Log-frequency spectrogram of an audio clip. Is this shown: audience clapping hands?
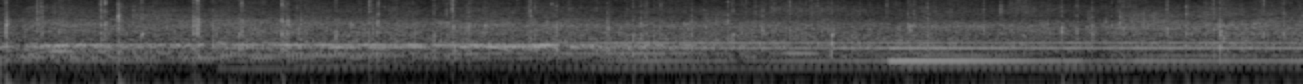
yes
